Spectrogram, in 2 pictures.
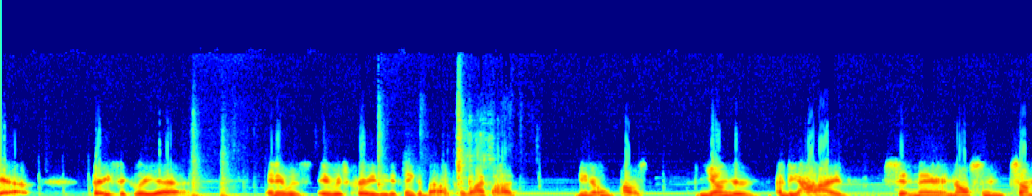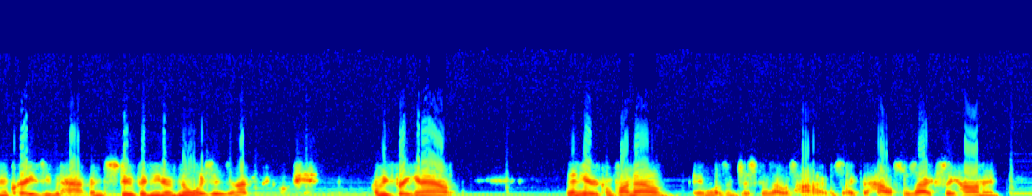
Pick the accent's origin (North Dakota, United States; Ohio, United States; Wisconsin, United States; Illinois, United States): Ohio, United States; Cincinnati; I was from Cincinnati.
